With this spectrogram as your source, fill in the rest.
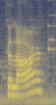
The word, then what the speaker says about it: Galar: just came back from a year abroad and galar what's the that's how you pronounce that yeah you pronounce it correctly okay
